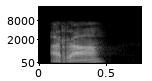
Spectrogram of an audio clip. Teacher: Ra, we are lifting up the tip of the tongue and touching the hard palate. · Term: retroflex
